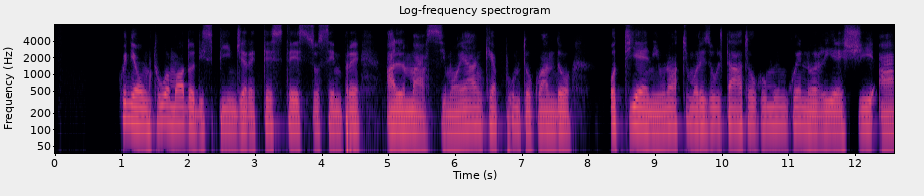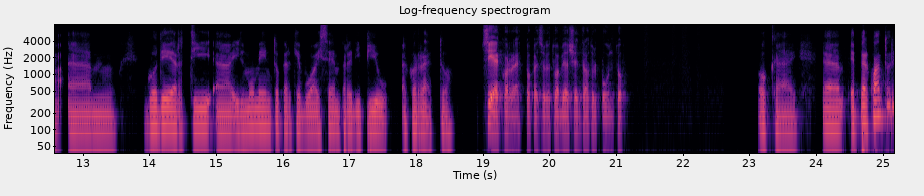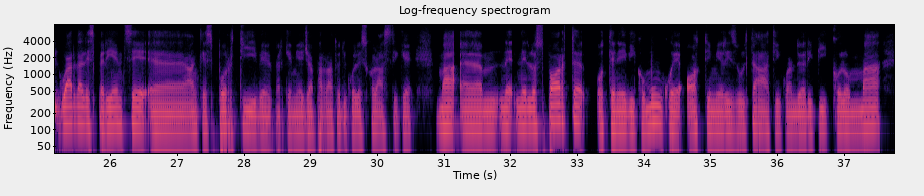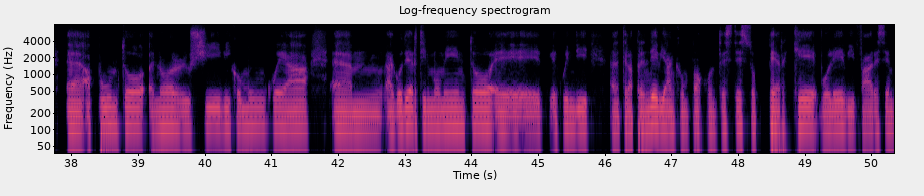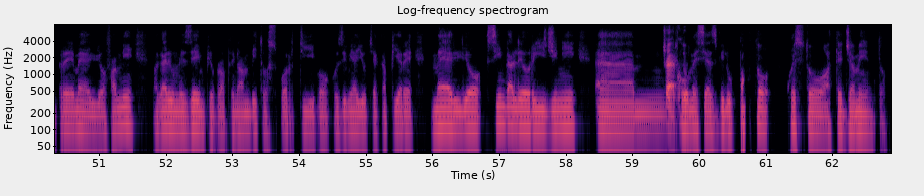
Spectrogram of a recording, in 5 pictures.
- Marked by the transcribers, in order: static; tapping; distorted speech
- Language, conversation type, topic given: Italian, advice, Perché faccio fatica ad accettare complimenti o riconoscimenti dagli altri?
